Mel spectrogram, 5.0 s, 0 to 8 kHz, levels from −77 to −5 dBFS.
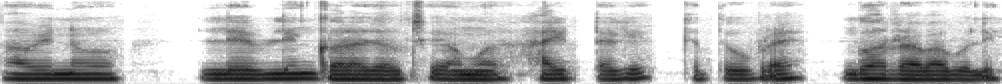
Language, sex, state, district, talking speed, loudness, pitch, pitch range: Odia, male, Odisha, Sambalpur, 145 wpm, -17 LUFS, 120 Hz, 115-125 Hz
